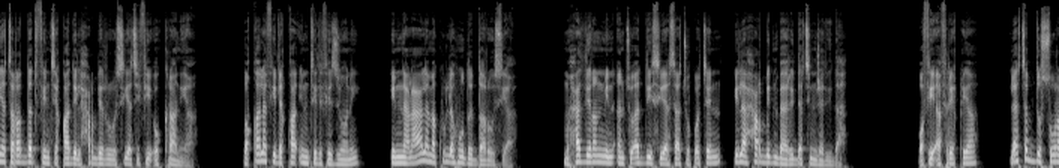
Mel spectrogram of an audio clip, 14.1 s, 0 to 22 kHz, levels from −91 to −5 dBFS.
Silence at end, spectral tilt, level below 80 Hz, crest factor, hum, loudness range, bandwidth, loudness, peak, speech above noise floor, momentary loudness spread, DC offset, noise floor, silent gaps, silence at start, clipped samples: 0 s; -5 dB/octave; -52 dBFS; 20 dB; none; 3 LU; over 20 kHz; -28 LUFS; -8 dBFS; over 62 dB; 9 LU; under 0.1%; under -90 dBFS; 2.72-3.25 s, 4.91-5.21 s, 6.98-7.52 s, 9.73-9.78 s, 11.42-12.25 s, 13.16-13.47 s; 0 s; under 0.1%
